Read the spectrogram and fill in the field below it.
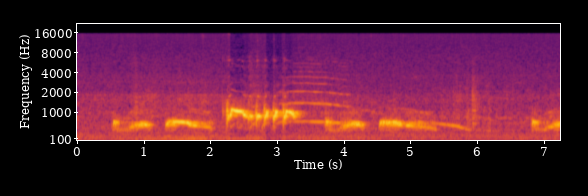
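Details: Zebra dove master song for coaxing pet perkutut, recorded on Indonesian Independence Day. Paired soft coos, a rapid stuttering coo series about two seconds in, then several mellow descending coos, calm room background.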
